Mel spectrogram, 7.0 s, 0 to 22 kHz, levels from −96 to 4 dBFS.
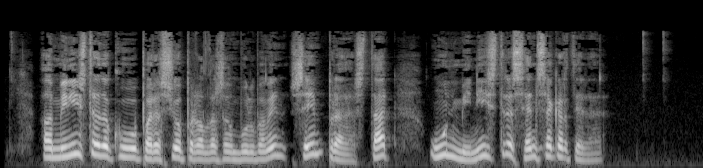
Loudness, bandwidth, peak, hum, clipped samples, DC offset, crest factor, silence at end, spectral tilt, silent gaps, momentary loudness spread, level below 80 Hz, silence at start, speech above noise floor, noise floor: -19 LUFS; 11.5 kHz; -2 dBFS; none; under 0.1%; under 0.1%; 18 dB; 1.05 s; -4 dB/octave; none; 8 LU; -58 dBFS; 0.4 s; 38 dB; -57 dBFS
